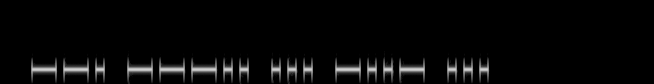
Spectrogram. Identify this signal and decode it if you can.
Morse code, heard as a keyed tone, about 15 wpm, 700 Hz. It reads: G8SXS
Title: DXCC-100 Call Signs - 5 Characters - Repeated 3x - 15wpm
